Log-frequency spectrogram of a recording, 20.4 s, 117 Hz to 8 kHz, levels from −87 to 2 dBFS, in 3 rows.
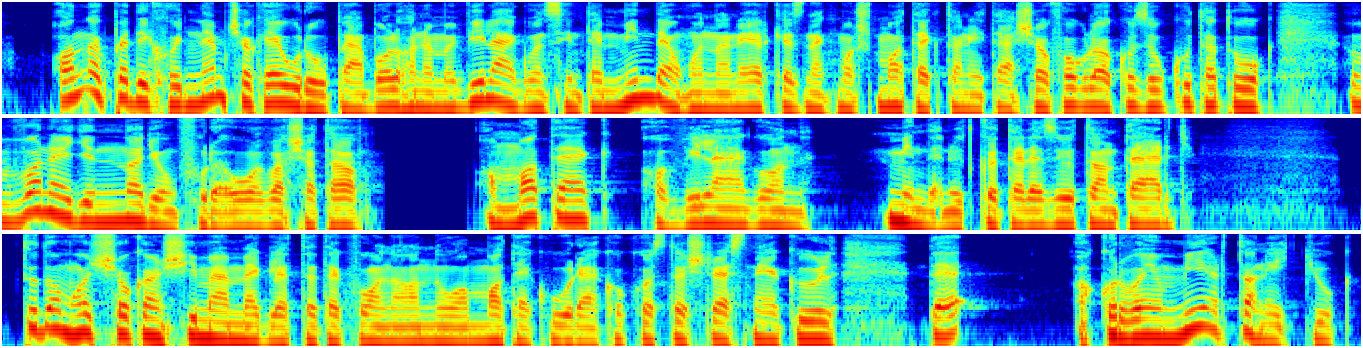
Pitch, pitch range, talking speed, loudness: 140 Hz, 130-165 Hz, 140 wpm, -16 LUFS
